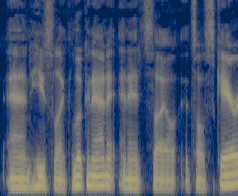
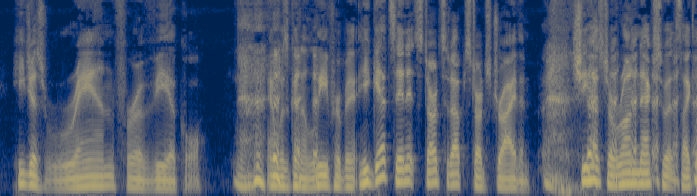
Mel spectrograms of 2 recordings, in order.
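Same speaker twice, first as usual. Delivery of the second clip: normal talking voice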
